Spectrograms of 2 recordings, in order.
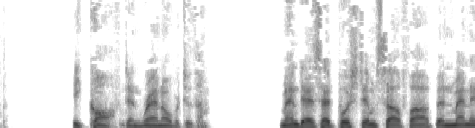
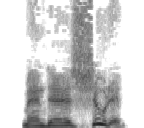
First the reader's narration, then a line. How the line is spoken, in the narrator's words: Fitz yelled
